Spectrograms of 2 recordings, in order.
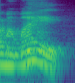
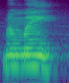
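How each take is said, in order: First: The final E vowel is pronounced fully. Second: The final E vowel is reduced. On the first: The speaker calls it wrong. "alguém fala mamãe? Não" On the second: The speaker calls it right. "você reduz o E"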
